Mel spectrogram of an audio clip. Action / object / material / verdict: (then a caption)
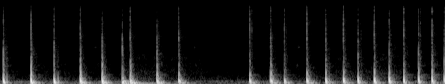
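tap / plastic water bottle / plastic / none. Fingertips and nails tap a medium, hollow, clear plastic water bottle with a white label and cap close to the mic. Twenty-two quick, dull, low knocks come in a steady run, broken by a short pause of near silence before the tapping resumes at a slightly faster pace.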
